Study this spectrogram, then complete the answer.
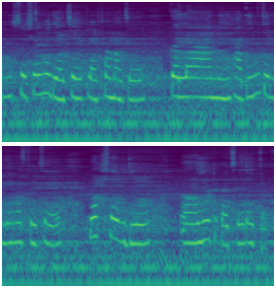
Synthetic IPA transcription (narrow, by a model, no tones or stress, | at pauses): soɕəlmiɽijat͡ɕeplɛʈfɔɾmat͡ɕe | kəlaaɽ̃iɦat̪iːnkelːeʋəst̪ut͡ɕe | ʋokɕajʋiɽijo | juʈjubat͡ɕeɾɛɦt̪at̪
